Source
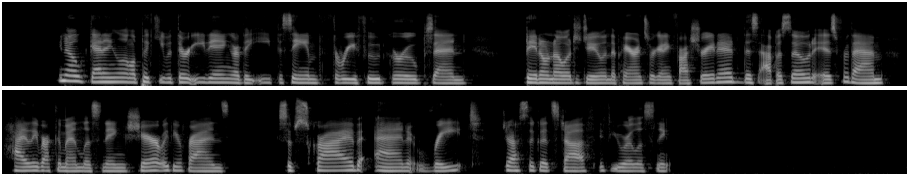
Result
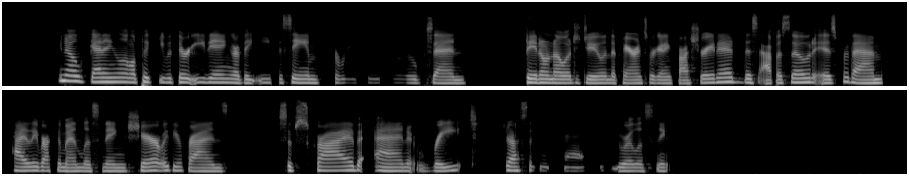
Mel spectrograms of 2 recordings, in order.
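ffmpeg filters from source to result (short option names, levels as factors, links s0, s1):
-filter_complex "[0:a]asettb=1/sr,asplit=3[s0][s1][s2];[s0]atrim=end=6.474[s3];[s1]atrim=start=6.47:end=6.88,asetpts=PTS-STARTPTS,afade=t=in:d=0.004:c=qsin,afade=t=out:st=0.406:d=0.004:c=qsin,aeval=exprs='sgn(val(0))*max(abs(val(0))-0.00224,0)':c=same[s4];[s2]atrim=start=6.876[s5];[s3][s4]acrossfade=d=0.004:c1=hsin:c2=qsin[s6];[s6][s5]acrossfade=d=0.004:c1=qsin:c2=hsin,asplit=3[s7][s8][s9];[s7]afade=t=out:st=14.33:d=0.02[s10];[s8]asplit=3[s11][s12][s13];[s11]bandpass=f=300:t=q:w=8,volume=1[s14];[s12]bandpass=f=870:t=q:w=8,volume=0.501[s15];[s13]bandpass=f=2240:t=q:w=8,volume=0.355[s16];[s14][s15][s16]amix=inputs=3:normalize=0,afade=t=in:st=14.33:d=0.02,afade=t=out:st=15.21:d=0.02[s17];[s9]afade=t=in:st=15.21:d=0.02[s18];[s10][s17][s18]amix=inputs=3:normalize=0,asplit=3[s19][s20][s21];[s19]atrim=end=3.44,asetpts=PTS-STARTPTS,afade=t=out:st=3.27:d=0.17:silence=0.0944061[s22];[s20]atrim=start=3.44:end=4.04,asetpts=PTS-STARTPTS,volume=0.0944[s23];[s21]atrim=start=4.04,asetpts=PTS-STARTPTS,afade=t=in:d=0.17:silence=0.0944061[s24];[s22][s23][s24]concat=n=3:v=0:a=1,anlmdn=1,aemphasis=mode=reproduction:type=50kf"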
